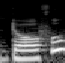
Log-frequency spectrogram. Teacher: Sometimes like a hard D sound, sometimes it's still a T sound. So if you just say tofu, make your F sound kind of quiet, then you sound Japanese, sort of.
